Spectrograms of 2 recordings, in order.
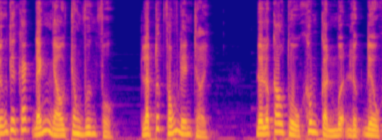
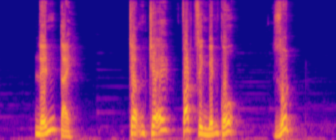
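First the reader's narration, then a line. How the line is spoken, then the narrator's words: Old man's loud shout. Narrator (Vietnamese): Người ông lão lớn tiếng hét một tiếng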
